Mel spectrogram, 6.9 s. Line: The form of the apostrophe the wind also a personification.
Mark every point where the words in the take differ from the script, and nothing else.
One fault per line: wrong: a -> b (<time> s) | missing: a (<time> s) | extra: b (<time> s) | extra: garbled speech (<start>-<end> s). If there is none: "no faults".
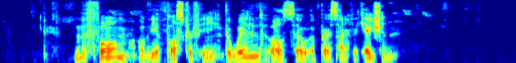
no faults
